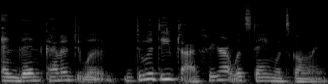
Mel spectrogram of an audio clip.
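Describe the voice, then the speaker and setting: A woman talks at a fairly quick pace. Her tone is dark and mellow, and somewhat breathy. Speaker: podcast host. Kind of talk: mini-lesson monologue. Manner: fast; casual, rambling.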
